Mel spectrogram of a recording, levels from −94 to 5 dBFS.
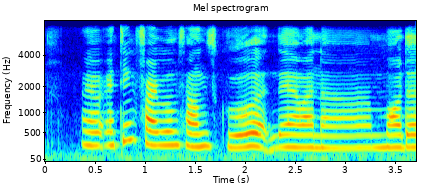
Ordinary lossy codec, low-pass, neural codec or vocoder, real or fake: none; 7.2 kHz; none; real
